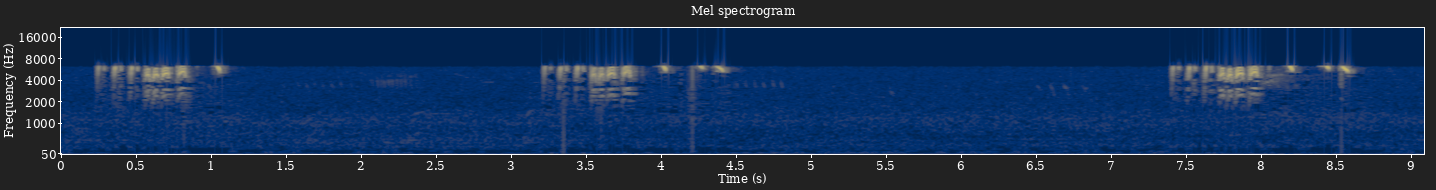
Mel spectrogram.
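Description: Eurasian blue tit song: three short, very high, thin bursts ending in quick buzzy trills, about every four seconds, over a quiet background.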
